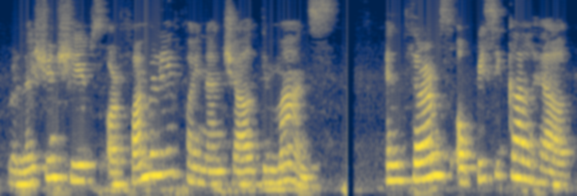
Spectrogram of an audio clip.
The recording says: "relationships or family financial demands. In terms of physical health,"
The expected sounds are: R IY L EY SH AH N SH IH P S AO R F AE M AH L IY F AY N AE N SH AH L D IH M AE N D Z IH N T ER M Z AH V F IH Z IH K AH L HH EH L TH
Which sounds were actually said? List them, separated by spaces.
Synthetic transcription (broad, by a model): R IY L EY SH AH N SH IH P S AO R F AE M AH L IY F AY N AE N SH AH L D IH M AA N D S IH N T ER M S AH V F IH S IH K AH L HH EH L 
